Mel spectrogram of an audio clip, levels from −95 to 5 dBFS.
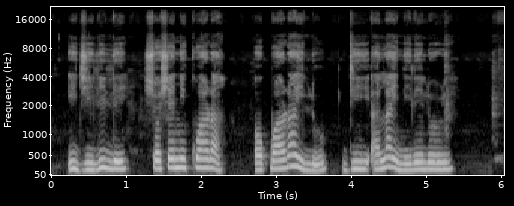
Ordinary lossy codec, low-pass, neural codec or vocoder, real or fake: none; 19.8 kHz; vocoder, 48 kHz, 128 mel bands, Vocos; fake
